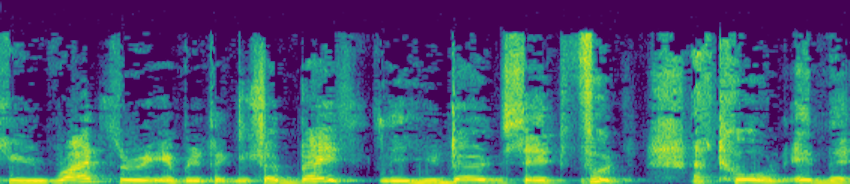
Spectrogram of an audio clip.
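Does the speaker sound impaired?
Yes: cerebral palsy; mild, balance slightly affected, hand control affected, walks, requests wheelchair assistance at airports; speech mildly affected.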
